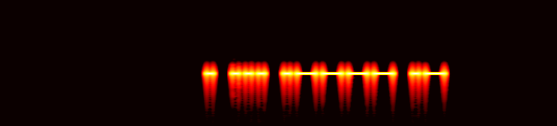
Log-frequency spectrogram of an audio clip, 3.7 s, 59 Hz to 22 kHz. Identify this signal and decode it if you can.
Morse code, heard as a keyed tone, about 27 wpm, 690 Hz. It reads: ES1A
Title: DXCC-100 Call Signs - 4 Characters - 28wpm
